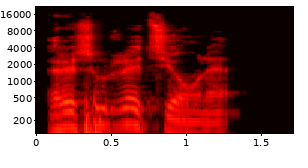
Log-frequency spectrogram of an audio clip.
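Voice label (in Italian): "resurrezione", vocabolario dialettale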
